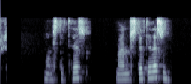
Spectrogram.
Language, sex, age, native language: Icelandic, female, 9, Icelandic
